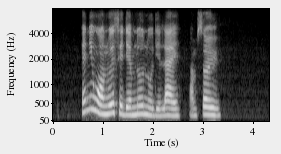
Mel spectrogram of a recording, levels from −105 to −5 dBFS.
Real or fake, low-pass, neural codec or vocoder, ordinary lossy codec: real; 7.2 kHz; none; Opus, 24 kbps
